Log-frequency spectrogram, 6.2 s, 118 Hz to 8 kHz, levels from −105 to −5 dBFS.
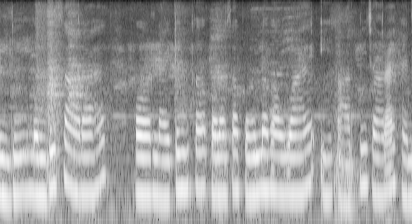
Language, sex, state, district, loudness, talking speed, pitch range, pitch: Hindi, female, Punjab, Pathankot, -16 LUFS, 215 wpm, 205-225 Hz, 210 Hz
